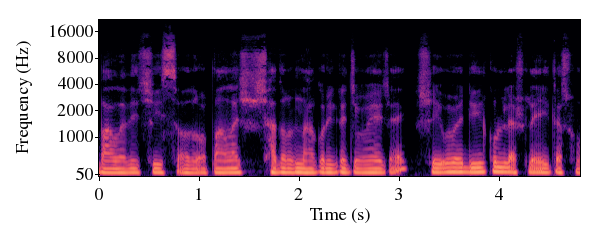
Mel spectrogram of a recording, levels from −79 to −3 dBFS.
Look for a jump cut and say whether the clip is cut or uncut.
uncut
